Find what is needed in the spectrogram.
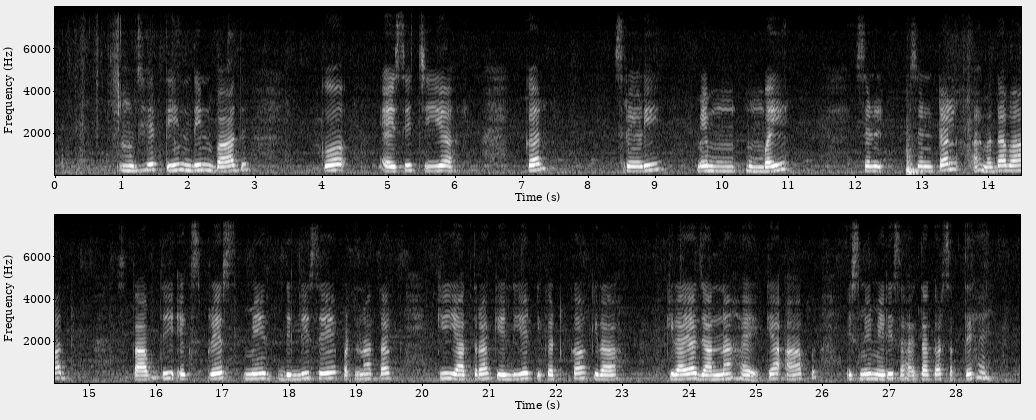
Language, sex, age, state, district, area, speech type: Hindi, female, 60+, Uttar Pradesh, Ayodhya, urban, read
